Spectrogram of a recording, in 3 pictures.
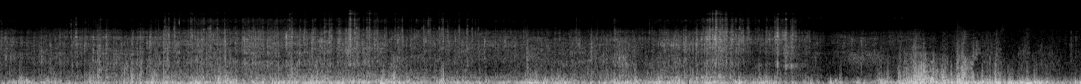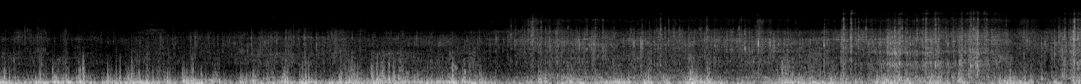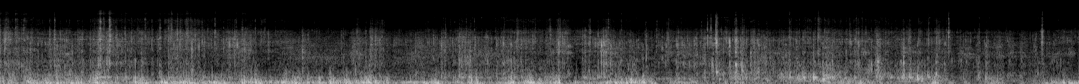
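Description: Mountain bike descending rough, rocky dirt singletrack: constant wind buffeting on the action camera's microphone, mixed with the clatter and rattle of the bike and tyres over rocks and ruts. The wind rumble grows heavier about nine seconds in.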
